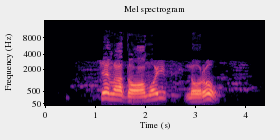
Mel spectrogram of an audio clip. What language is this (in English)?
Esperanto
